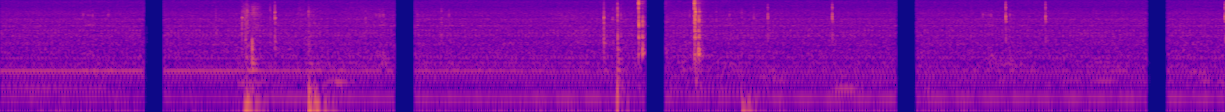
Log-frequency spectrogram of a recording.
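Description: A few clicks and soft knocks from a computer mouse being handled, over a steady electrical hum. The sound cuts out briefly about every second and a quarter.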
